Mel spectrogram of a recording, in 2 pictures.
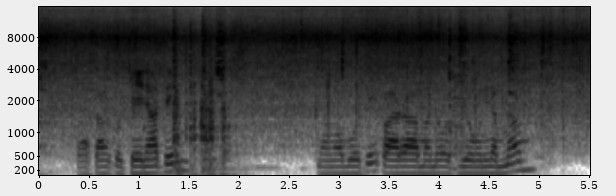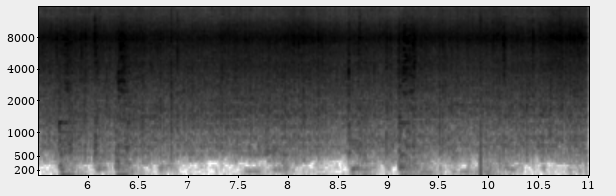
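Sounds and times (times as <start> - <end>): crawfish sizzling in a wok: 0.0 - 11.0
metal spatula scraping a pan: 1.3 - 2.2, 3.8 - 6.8, 7.8 - 9.6.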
